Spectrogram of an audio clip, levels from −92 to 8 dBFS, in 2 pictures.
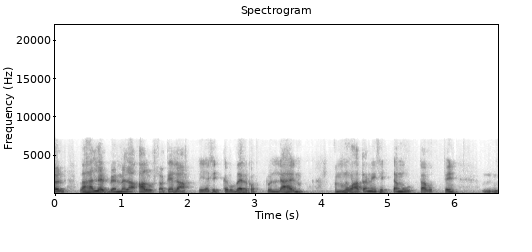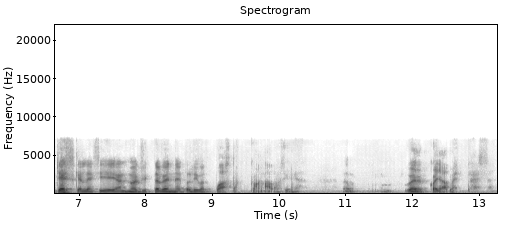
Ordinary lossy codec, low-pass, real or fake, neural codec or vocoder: none; 7.2 kHz; fake; codec, 16 kHz, 2 kbps, X-Codec, HuBERT features, trained on general audio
